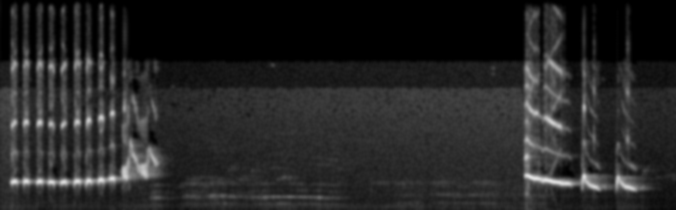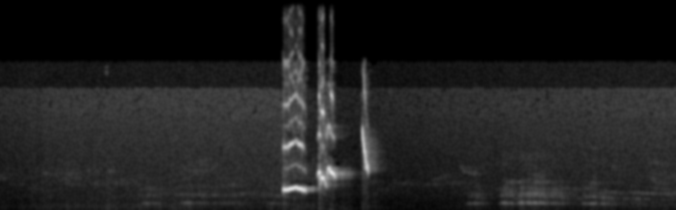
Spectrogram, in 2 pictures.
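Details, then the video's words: Orange-headed thrush song played as a lure to get birds singing freely: three loud, clear whistled phrases with sharp rising and falling slurs, separated by pauses of a few seconds, with soft lower whistling in the gaps. "pancingan anis merah bikin cepat ngeplong"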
